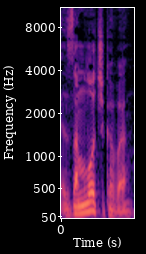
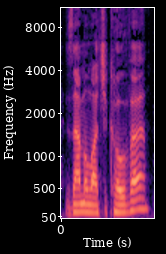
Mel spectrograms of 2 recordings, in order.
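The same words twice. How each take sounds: First: The name is said with a Russian accent. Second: The name is said with an American accent.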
